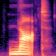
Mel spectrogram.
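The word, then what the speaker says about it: naught: And it has a special pronunciation. You don't say eo or delta G circle. You say not.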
